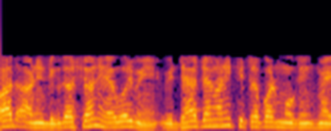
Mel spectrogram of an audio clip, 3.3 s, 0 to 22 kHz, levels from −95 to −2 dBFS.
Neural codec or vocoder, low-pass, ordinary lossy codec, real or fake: none; 3.6 kHz; none; real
